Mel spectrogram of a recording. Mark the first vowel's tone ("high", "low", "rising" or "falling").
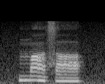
falling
